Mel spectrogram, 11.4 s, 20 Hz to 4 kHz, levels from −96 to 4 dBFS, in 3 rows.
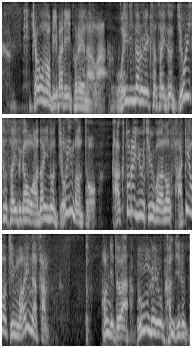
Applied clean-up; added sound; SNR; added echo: neural mask model Resemble Enhance denoiser.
